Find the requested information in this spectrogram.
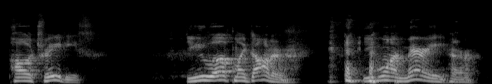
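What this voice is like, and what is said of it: Christopher Walken impression. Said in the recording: “I can't do a Christopher Walken impression. I've tried for the past month in my head. I keep hearing him go”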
